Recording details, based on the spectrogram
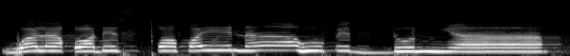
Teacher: فی الدنیا میں دال حرف قلقلہ مشدد ہے تو یہاں پر قلقلہ خوب جماؤں کے ساتھ ادا کریں گے، اور نون ساکن کے بعد دنیا میں نون ساکن کے بعد حروف یرملون ایک ہی کلمے میں آنے کی وجہ سے یہاں پر ادغام نہیں بلکہ اظہار مطلق کا قاعدہ ہوگا، یعنی نون ساکن میں ہم غنہ نہیں کریں گے۔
